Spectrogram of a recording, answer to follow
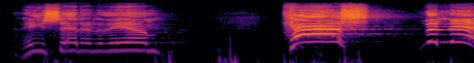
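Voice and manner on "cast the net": shrill, very high, very loud full-throated scream. Acting out the scene, calling to the fishermen in the boat: screaming. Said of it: "I'm screaming at you, aren't I?".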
